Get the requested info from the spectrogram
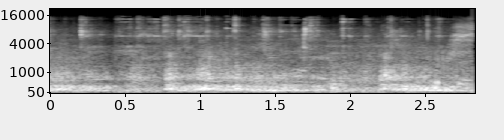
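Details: Low, rough growling during a long tug-of-war over a toy between two pet dogs, Riley the miniature schnauzer and Buddy the lhasa apso. A steady rumbling drone with a gremlin-like quality runs throughout, with a person talking over it.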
